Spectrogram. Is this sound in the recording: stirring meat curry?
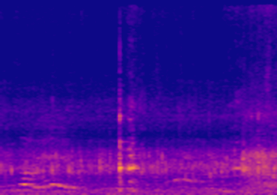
yes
